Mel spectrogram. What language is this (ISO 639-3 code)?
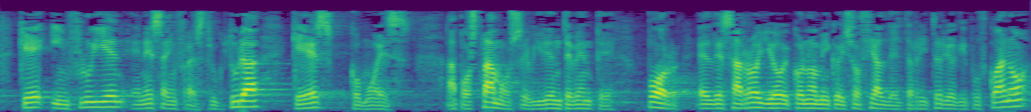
spa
